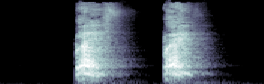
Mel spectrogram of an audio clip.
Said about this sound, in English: barked the dog. Wanna chase a cat?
